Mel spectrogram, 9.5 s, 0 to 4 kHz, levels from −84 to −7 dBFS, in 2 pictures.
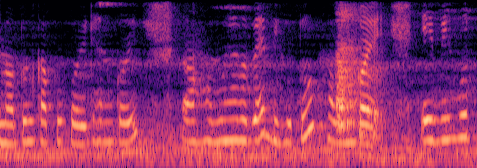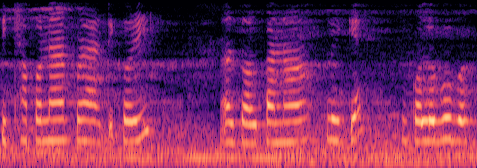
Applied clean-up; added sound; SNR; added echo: none; none; none; none.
